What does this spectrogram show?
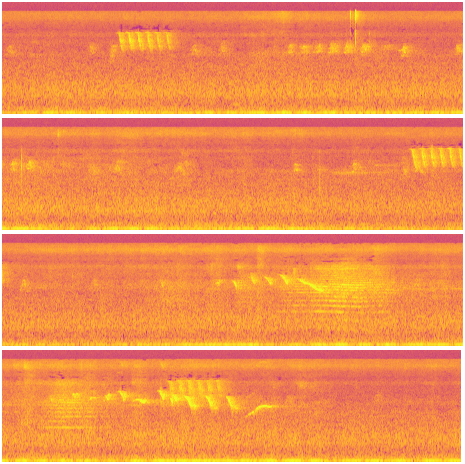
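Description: Birds chirping now and then over a steady low rumble: a few short high calls, and a little past the middle two quick runs of notes falling in pitch.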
